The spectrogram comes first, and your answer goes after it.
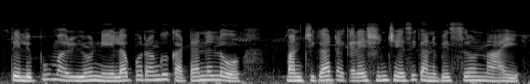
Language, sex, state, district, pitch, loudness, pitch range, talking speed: Telugu, female, Telangana, Hyderabad, 180 Hz, -18 LUFS, 170-195 Hz, 115 wpm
